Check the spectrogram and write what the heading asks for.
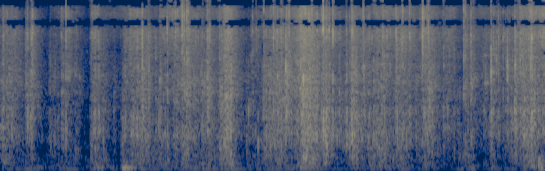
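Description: Plastic mailer bag crinkling and crackling irregularly as it is handled and pulled open by hand.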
